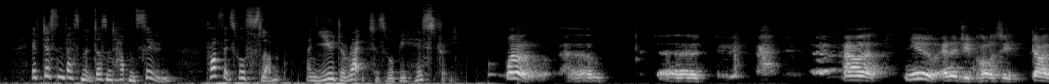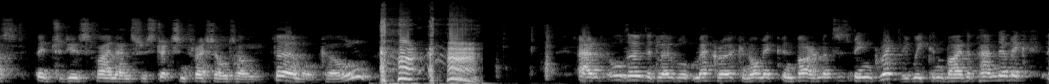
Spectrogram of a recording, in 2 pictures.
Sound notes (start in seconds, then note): 14.2 cough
